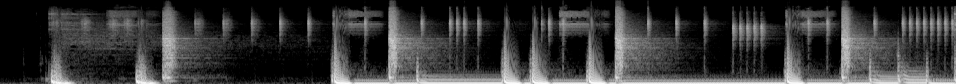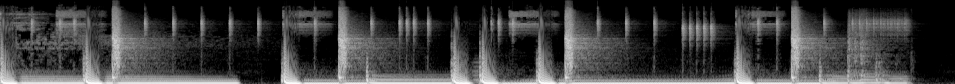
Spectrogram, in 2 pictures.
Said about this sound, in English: I added the drums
